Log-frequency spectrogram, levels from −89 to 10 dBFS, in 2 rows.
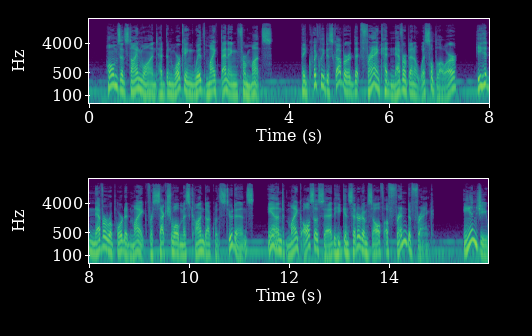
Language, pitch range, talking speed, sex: English, 110-135 Hz, 160 wpm, male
